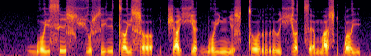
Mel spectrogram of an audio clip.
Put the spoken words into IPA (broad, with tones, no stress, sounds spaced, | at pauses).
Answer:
ɡ͡b o˦ j s i˦˨ ɬ ç u˦˨ ɬ j i˦ t ʌ˦ j ɮ ʌ˨ | t͡ʃ a˨ ç ɛ˧ ɡ͡b o˦ j ɲ i˨ ɬ t o˦ r ɯ˧ ç ʌ˦ t͡s ɛ˨ m a˧ ɬ k͡p ʌ˦ j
